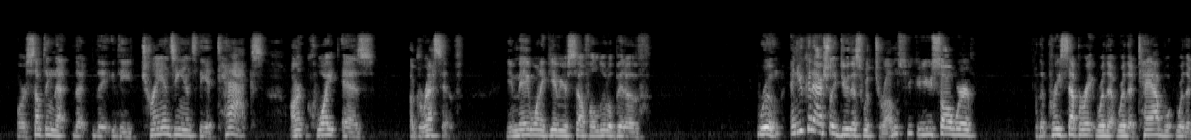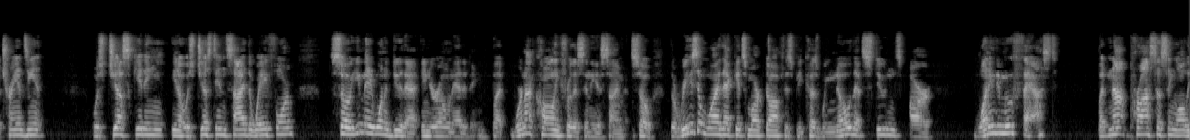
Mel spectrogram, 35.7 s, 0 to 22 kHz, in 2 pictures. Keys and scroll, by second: 27.0 Delete, 29.2 super+Tab.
